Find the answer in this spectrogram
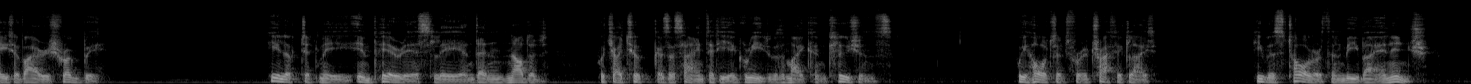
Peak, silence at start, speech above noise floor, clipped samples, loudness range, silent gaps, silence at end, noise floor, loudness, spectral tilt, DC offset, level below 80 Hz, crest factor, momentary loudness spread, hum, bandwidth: -14 dBFS; 0 s; 39 dB; under 0.1%; 3 LU; none; 0.45 s; -73 dBFS; -35 LUFS; -5 dB/octave; under 0.1%; -58 dBFS; 20 dB; 8 LU; none; 13.5 kHz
